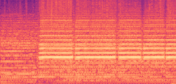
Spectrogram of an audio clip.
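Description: Instrumental introduction of a vintage French chanson recording: the band plays sustained chords, changing chord about half a second in, before the voice enters.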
